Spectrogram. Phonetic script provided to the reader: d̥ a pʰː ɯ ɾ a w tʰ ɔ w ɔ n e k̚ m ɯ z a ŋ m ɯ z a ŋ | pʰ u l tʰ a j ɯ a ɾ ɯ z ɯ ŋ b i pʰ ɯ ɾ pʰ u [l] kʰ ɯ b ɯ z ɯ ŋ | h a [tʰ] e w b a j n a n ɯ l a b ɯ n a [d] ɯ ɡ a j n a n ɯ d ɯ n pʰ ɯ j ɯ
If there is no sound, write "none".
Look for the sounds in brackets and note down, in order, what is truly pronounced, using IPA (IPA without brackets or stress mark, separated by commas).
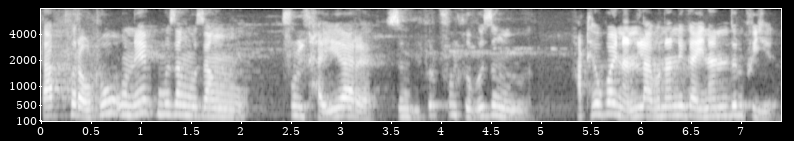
l, tʰ, n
